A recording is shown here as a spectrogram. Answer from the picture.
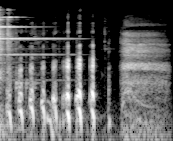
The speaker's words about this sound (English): Don't you have your bell? Ring your bell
